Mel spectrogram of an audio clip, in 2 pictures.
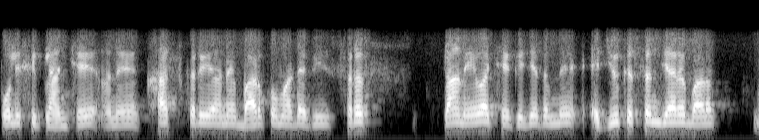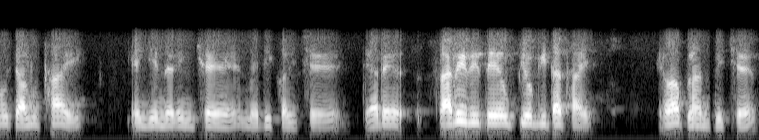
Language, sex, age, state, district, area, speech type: Gujarati, male, 45-60, Gujarat, Surat, urban, conversation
